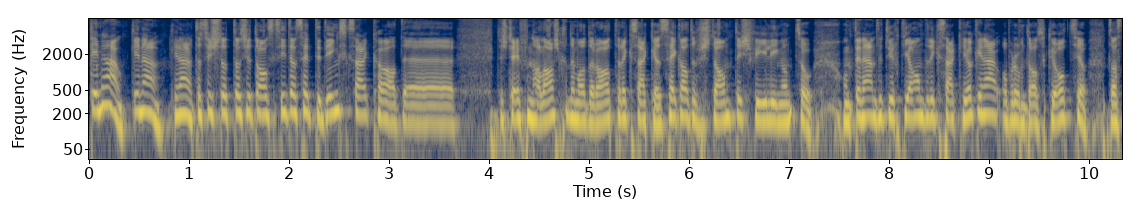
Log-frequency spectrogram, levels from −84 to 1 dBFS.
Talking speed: 260 wpm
